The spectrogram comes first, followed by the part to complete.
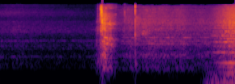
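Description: A pen scratching across plastic PVC pipe while marking a line: quiet at first, then a sharp stroke about a second in, a smaller one just after, and a steady scratchy hiss.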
